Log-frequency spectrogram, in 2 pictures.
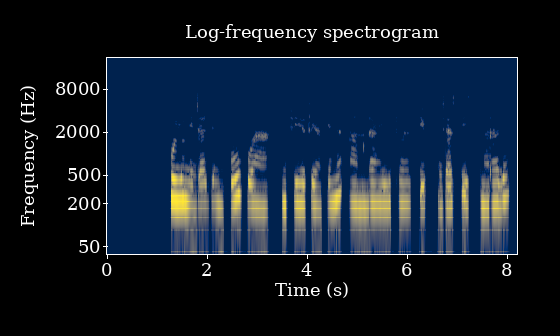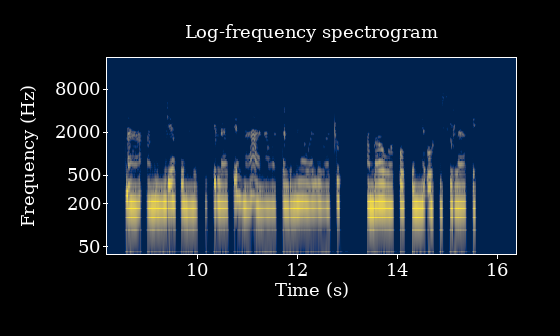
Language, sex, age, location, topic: Swahili, female, 25-35, Nakuru, government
